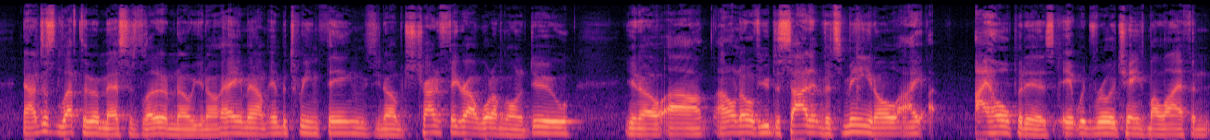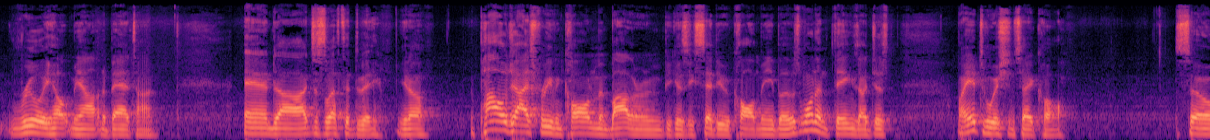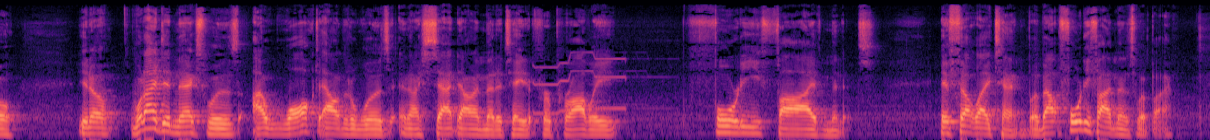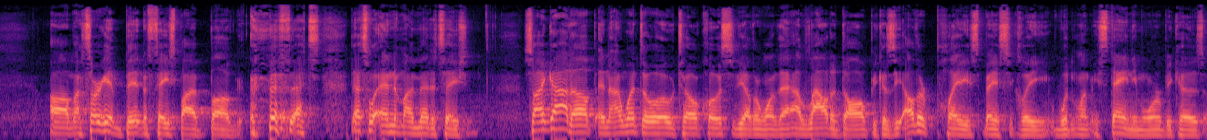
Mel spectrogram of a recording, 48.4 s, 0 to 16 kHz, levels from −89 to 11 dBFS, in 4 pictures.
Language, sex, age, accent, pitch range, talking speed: English, male, 30-49, American, 105-125 Hz, 225 wpm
